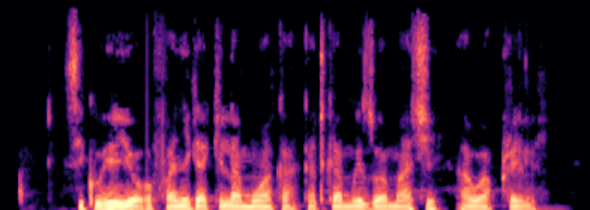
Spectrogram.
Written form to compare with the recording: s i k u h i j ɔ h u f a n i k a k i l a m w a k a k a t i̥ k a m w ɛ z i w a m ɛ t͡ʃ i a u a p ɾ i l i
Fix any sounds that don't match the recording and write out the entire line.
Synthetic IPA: s i k u h i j ɔ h u f a ɲ i k a k i l a m w a k a k a t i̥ k a m w ɛ z i w a m a t͡ʃ i a u a p ɾ i l i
